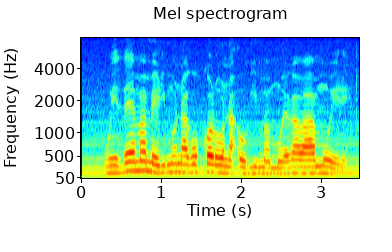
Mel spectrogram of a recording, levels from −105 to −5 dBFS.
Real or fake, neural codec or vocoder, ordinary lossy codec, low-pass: real; none; none; none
